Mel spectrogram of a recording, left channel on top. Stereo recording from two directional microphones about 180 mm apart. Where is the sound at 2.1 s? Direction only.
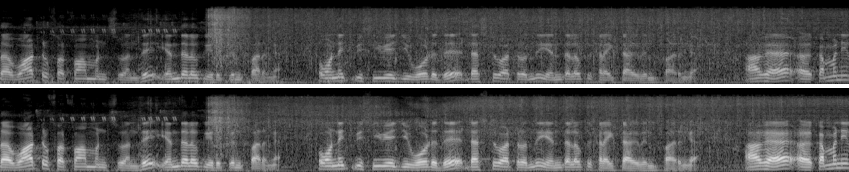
30° left (ahead or behind).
